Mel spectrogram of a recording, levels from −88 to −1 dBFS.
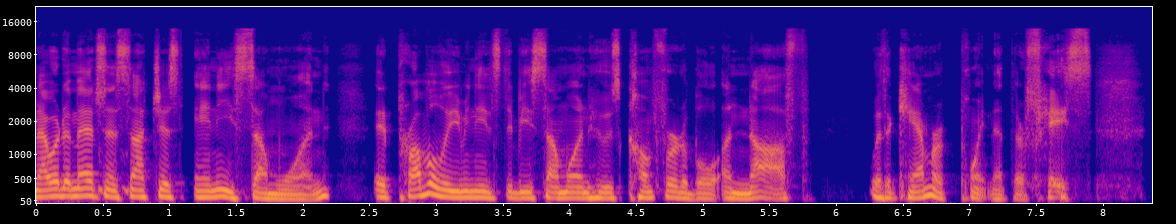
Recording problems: abrupt cut into speech; at the start

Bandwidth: 14 kHz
